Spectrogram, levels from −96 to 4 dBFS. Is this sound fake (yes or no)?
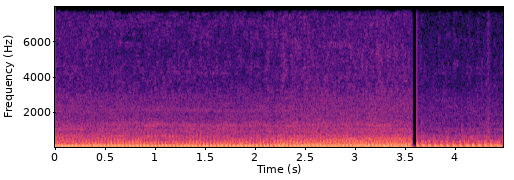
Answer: no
